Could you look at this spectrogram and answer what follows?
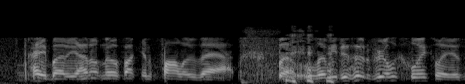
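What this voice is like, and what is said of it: Southern American accent. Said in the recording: “as you can tell from my voice, I'm a little bit Southern myself”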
